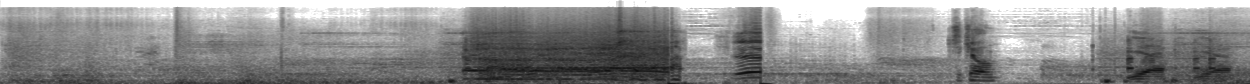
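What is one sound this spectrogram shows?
Fiery spell effects whoosh and crackle.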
